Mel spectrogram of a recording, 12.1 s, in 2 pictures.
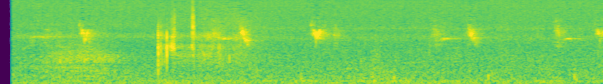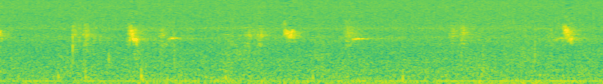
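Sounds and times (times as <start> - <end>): outdoor ambience: 0.1 - 12.0
high bird chirps: 2.1 - 3.5, 4.3 - 4.9, 5.5 - 6.2, 6.8 - 9.9, 10.5 - 10.8, 11.5 - 11.9.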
